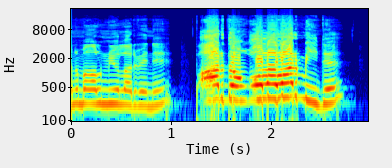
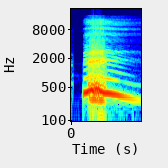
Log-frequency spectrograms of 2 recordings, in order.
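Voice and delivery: loud, high gasp; startled gasp; 9 semitones higher, 4 dB louder than usual. Acted. Villager gasps while searching for their house, alarmed.

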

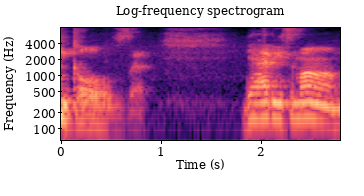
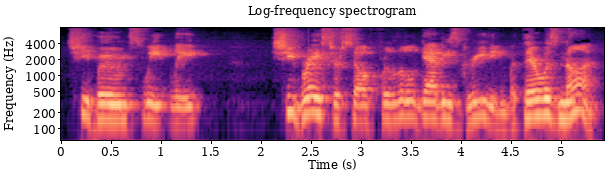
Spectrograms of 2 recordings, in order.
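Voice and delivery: ordinary delivery

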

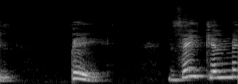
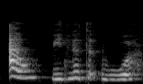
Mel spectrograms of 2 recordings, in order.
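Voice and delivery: usual speaking voice

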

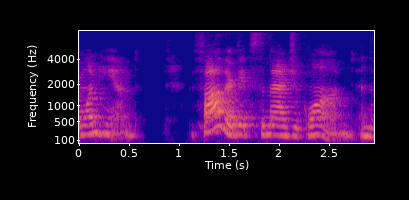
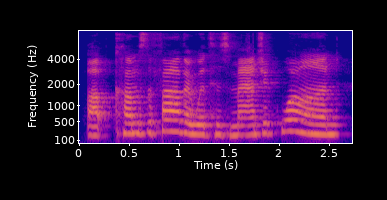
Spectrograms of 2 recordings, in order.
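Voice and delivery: ordinary delivery

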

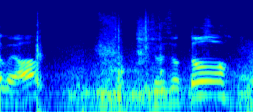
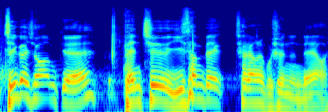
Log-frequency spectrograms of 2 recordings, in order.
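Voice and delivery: upbeat host wrap-up; presenter outro; 2 semitones lower, 7 dB louder than usual. Acted. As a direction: wrap up like a car show host. Closing the car showcase. (쇼호스트 마무리 멘트)

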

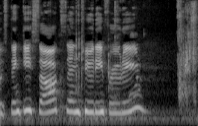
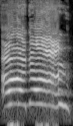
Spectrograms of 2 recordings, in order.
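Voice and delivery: high shriek of disgust; loud disgusted shriek; 10 semitones higher, 19 dB louder than usual. Real, not acted. Reacting to gross taste.

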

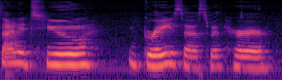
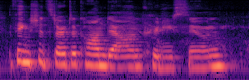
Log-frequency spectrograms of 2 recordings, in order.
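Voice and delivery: ordinary talk

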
